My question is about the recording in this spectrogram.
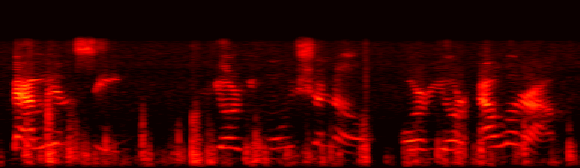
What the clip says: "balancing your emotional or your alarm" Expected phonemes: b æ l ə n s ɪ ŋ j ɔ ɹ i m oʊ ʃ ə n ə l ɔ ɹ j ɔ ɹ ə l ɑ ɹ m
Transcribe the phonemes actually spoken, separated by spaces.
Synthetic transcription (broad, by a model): b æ l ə n s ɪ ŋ j ɔ ɹ i m oʊ ʃ ə n ə l ɔ ɹ j ɔ ɹ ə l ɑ ɹ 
